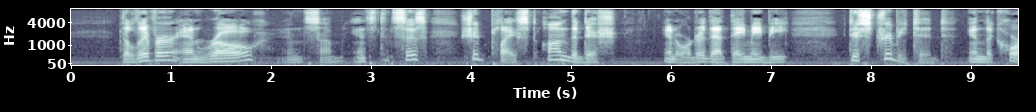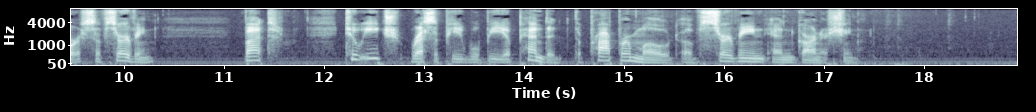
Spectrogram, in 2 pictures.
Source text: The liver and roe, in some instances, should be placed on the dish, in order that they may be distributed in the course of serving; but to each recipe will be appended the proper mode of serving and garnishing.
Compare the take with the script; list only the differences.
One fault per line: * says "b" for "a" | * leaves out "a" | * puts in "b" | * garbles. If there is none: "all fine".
* leaves out "be"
